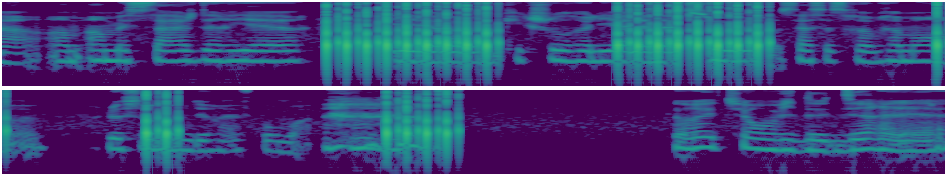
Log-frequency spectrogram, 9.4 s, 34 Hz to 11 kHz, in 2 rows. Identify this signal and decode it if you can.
Pulse dialling, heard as clicks on a phone line, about 10 pulses a second, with speech in French. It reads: 9 8 1 2 4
